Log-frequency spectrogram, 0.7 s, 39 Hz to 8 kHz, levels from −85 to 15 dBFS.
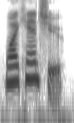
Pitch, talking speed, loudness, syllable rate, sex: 245 Hz, 240 wpm, -17 LUFS, 5.3 syllables/s, female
